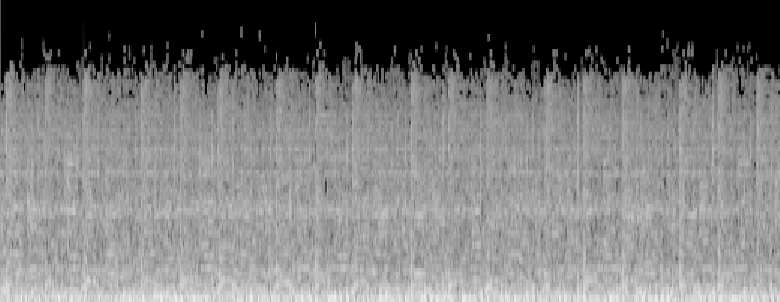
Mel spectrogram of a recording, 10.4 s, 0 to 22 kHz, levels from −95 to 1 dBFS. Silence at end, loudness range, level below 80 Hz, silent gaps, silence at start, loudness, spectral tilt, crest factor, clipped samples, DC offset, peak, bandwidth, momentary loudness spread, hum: 0 s; 0 LU; -16 dBFS; none; 0 s; -14 LUFS; -4.5 dB/octave; 12 dB; under 0.1%; under 0.1%; 0 dBFS; 11.5 kHz; 1 LU; none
